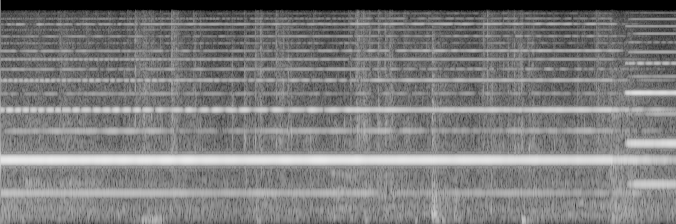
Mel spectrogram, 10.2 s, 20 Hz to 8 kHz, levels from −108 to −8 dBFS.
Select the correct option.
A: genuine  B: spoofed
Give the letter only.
A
